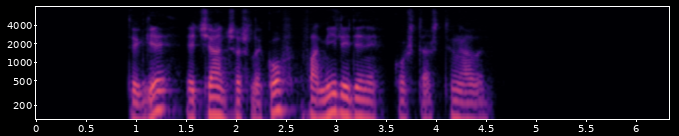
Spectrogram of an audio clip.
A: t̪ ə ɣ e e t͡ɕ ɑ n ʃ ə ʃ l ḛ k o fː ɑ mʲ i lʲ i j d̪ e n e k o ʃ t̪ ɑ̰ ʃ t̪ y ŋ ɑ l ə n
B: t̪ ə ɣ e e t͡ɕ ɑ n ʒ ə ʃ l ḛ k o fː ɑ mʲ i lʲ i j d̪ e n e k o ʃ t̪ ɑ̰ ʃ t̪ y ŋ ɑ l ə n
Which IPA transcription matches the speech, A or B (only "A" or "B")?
A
